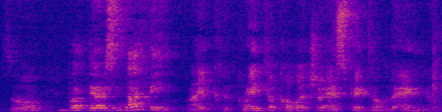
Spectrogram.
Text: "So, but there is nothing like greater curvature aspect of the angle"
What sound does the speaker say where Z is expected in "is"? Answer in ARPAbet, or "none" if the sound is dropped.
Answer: S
